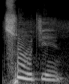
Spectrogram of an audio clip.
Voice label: "cu4 jin4", Chinese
